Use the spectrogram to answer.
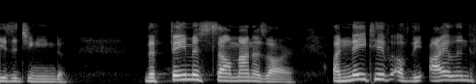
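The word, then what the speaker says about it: Psalmanazar: essay mentions the famous salmanazar so uh you do not pronounce the p p is the famous salmanazar a native of the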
